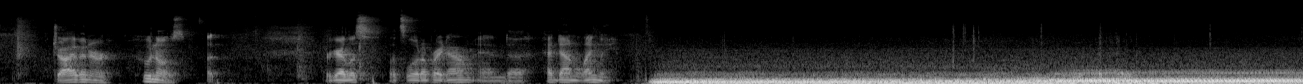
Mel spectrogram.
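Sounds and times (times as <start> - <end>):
car engine and exhaust: 6.5 - 13.0.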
